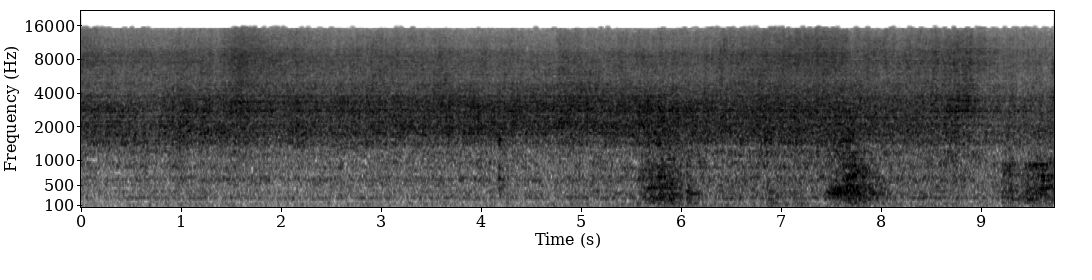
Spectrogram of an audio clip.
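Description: Flour-coated pork chops shallow-frying in hot vegetable oil in a wok over medium-high heat: a steady sizzle.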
